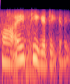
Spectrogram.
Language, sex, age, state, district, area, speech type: Dogri, female, 18-30, Jammu and Kashmir, Udhampur, rural, conversation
